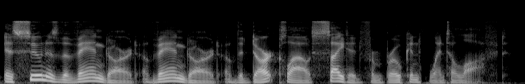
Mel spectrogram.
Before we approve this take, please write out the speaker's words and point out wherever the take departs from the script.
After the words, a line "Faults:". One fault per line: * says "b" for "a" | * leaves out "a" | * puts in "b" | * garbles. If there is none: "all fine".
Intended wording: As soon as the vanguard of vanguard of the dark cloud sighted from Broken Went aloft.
As soon as the vanguard of vanguard of the dark cloud sighted from Broken Went aloft.
Faults:
all fine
